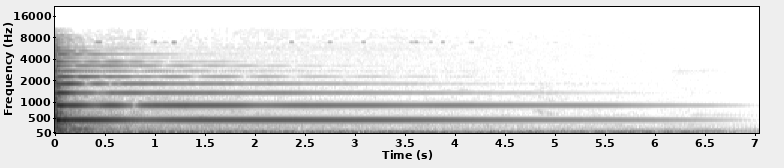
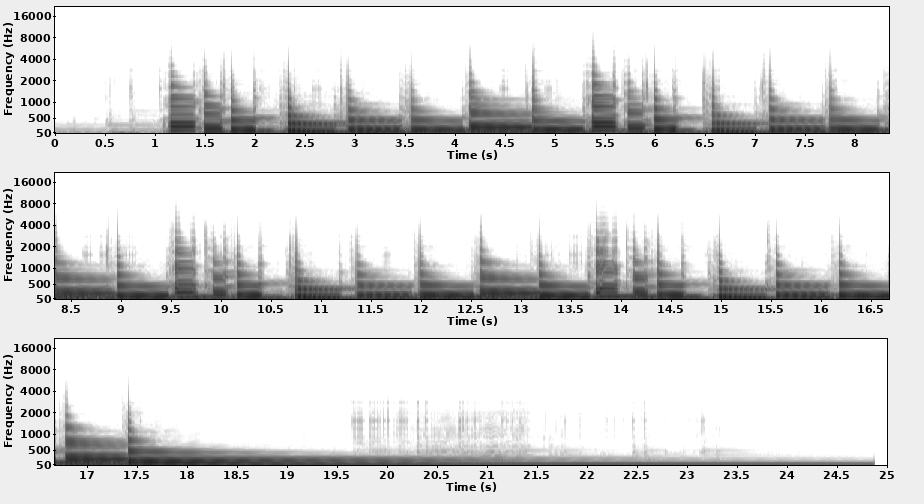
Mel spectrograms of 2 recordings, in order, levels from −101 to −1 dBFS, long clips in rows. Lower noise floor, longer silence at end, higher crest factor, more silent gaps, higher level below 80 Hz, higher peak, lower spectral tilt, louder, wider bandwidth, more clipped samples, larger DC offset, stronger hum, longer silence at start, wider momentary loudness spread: first, -64 dBFS vs -60 dBFS; first, 0.7 s vs 0.15 s; first, 26 dB vs 18 dB; neither; second, -50 dBFS vs -30 dBFS; about the same, -4 dBFS vs -4 dBFS; second, -4.5 dB/octave vs -13 dB/octave; second, -32 LUFS vs -24 LUFS; first, 9.2 kHz vs 2.7 kHz; neither; neither; neither; second, 0 s vs 0.65 s; first, 23 LU vs 19 LU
